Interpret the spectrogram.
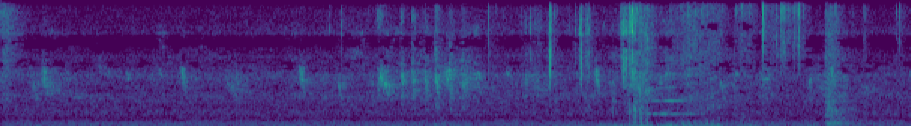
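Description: Small birds chirping faintly in short high notes. About four seconds in comes a brief louder rustle with a low thump, and another short one about a second later.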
